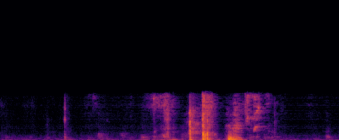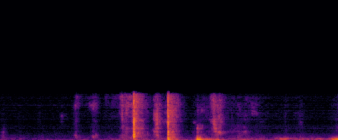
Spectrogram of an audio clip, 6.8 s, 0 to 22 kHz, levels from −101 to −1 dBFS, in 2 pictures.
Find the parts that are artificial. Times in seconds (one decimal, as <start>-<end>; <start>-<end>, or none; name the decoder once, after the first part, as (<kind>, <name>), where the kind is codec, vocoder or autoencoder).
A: 0.0-2.3 (vocoder, HiFi-GAN); 2.8-6.8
